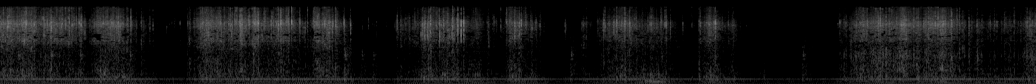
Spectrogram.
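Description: A hand grips, presses and rubs the loose clear plastic film wrapped around a small printed cardboard box holding Sound Intone i68 headphones, working over its top and sides. The film gives off bright, dense crinkling in repeated bursts, broken by short quiet gaps, over a faint steady low hum.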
